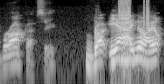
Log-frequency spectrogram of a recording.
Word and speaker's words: Brocka: Well, and how do you say your last name? Is it Brocka? Exactly. Yeah, you got it right.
